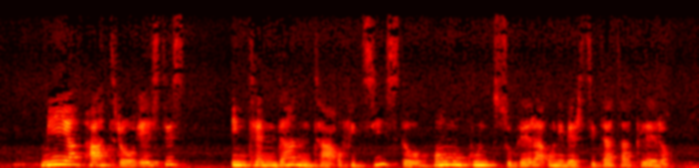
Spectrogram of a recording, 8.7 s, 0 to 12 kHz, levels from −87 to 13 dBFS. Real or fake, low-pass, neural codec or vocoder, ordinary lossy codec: real; 10.8 kHz; none; MP3, 48 kbps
